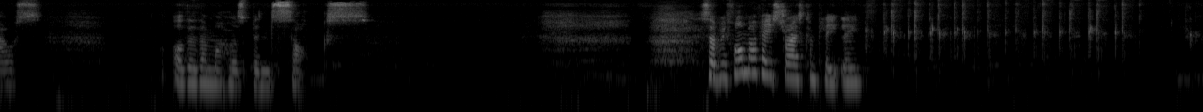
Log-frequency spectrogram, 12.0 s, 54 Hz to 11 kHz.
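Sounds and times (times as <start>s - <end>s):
spray bottle spritzing: 8.6s - 12.0s.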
